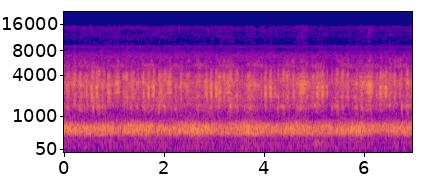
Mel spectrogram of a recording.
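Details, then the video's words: Frogs after rain give rapid, rhythmic croaks, short blocky notes repeated several times per second and overlapping into a pulsing chorus above a constant low drone. "Unbelievable Frog Sounds after Rain"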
